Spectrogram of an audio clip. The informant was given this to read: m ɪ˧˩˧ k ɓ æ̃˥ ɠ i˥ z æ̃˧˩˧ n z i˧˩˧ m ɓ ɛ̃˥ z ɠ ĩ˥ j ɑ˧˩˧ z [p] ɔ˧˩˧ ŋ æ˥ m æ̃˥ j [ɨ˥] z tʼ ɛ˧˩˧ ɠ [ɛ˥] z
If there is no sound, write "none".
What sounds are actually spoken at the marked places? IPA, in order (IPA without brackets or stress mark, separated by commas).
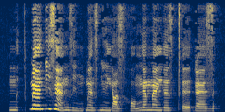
h, ɛ˥, æ˥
